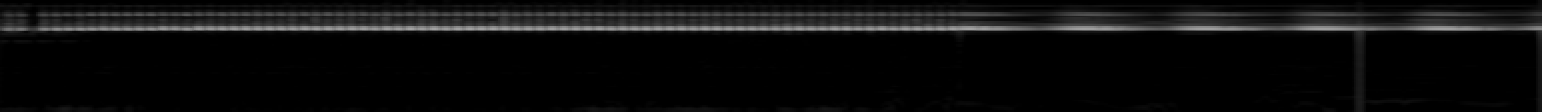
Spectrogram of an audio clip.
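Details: Svistella bifasciata, the kusa-hibari cricket, a caller of dawn and morning hours, heard close and loud. It gives a long, fast, piercing high trill for about five seconds, then several slow swelling and fading high tones.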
